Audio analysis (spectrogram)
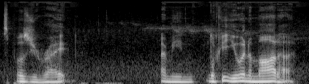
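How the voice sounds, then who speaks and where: An actor playing a sincere, joking wasteland survivor in an audio drama, speaking earnestly and hesitantly with wry, profane humour. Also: male voice, mid-range voice, fairly even intonation, a little fast, slight background noise, natural voice. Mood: wistful. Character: sincere, grateful, joking male wasteland survivor, loyal friend. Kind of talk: audio drama dialogue, naturalistic.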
